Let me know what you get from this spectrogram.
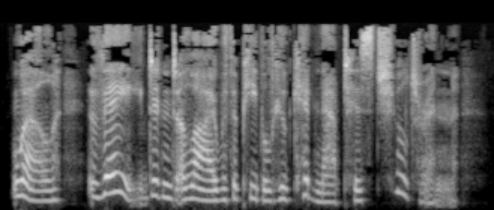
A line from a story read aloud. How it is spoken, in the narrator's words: she says coolly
